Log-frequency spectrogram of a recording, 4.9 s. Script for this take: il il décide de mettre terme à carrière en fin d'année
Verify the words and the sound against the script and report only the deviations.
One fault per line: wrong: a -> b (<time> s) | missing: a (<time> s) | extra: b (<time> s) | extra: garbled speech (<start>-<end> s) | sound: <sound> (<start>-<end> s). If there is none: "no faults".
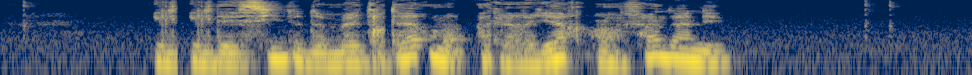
no faults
